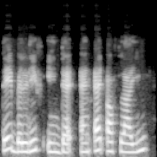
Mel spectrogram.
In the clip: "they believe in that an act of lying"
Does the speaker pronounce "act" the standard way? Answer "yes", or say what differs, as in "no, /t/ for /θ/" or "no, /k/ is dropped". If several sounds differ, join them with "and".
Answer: no, /k/ is dropped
